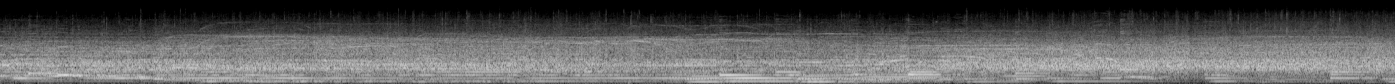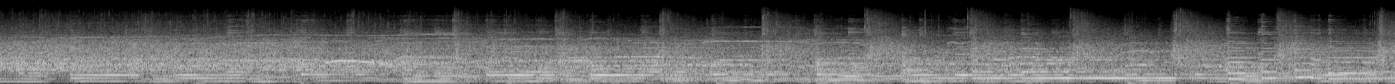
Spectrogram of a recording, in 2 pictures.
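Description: Acoustic guitar picking and strumming through a concert PA while a large arena audience applauds, cheers and whoops over it. The applause thins out near the end, leaving the guitar's strums on their own.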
